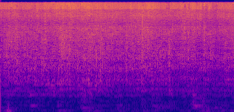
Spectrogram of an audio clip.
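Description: Vegetables and okra sweating in a hot pan for a Jamaican pumpkin steamed fish, giving a steady, close, even sizzle with faint stirring and no voices.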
